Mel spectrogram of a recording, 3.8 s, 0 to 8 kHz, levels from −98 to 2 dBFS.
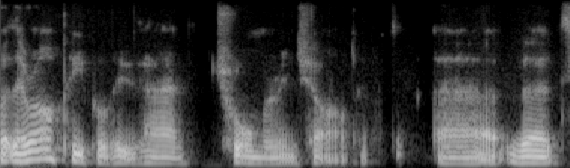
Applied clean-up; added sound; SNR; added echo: none; none; none; none.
